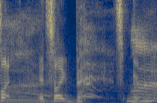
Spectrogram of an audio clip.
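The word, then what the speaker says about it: moiré: It's MOAR.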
